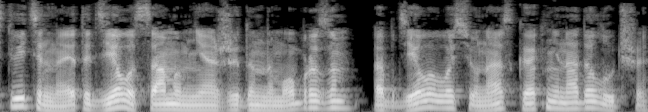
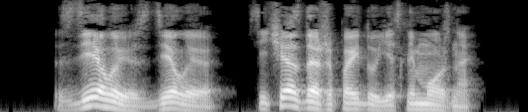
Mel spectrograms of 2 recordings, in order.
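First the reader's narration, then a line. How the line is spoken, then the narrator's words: Hasty. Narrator (Russian): прибавил он поспешно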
